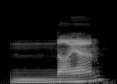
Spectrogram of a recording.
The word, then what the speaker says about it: Nyan: It's pronounced like cyan. Nyan?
